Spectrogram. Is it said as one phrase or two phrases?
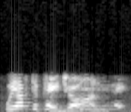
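one phrase. It is said as one unbroken phrase.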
